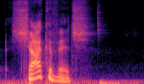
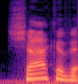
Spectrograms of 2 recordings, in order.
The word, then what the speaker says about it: Ksiazkiewicz: DRS says pronounced Shakovich. Shakovich. Oh, maybe. Yeah. Oh, shit. That sounds about right. Because the W here is a V sound.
